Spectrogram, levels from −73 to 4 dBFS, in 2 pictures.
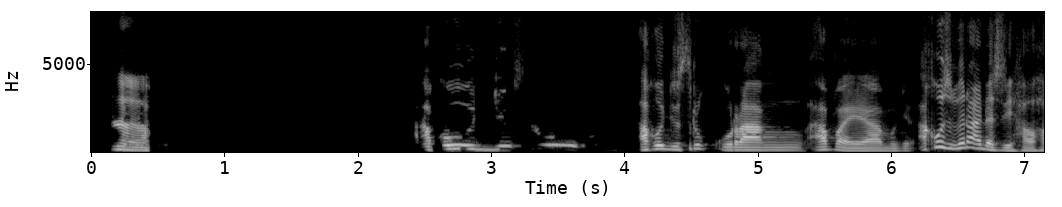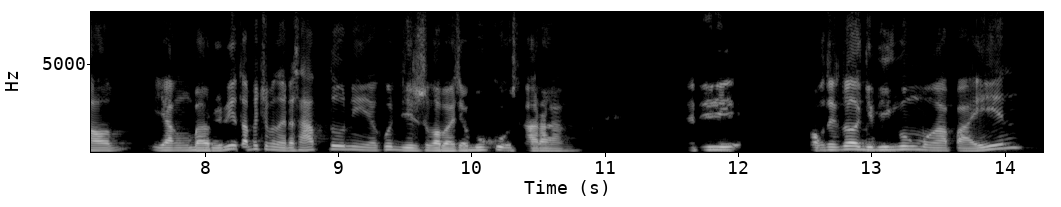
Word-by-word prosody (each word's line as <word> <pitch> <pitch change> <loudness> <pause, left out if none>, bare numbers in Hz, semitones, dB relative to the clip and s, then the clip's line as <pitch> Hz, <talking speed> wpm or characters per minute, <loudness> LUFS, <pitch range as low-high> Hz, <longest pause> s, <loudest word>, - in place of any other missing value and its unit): Nah. 155 -6 +4 2.0
Aku 210 - +1 0.3
justru 370 +3 -7 0.7
aku 190 +5 +5
justru 185 +5 -3
kurang 145 - +3
apa 165 -1 +3
ya, 120 +1 +2
mungkin 120 +1 -9
aku 315 - +3
sebenarnya 260 +1 +3
ada 160 - 0
sih 130 -1 -2
hal-hal 130 +1 0 0.2
yang 135 -1 -1
baru 130 0 +3
ini 195 - +1
tapi 200 - -1
cuma 180 -6 -4
ada 135 -1 -1
1 160 +4 0
nih 150 -5 -4
aku 170 +4 -3
jadi 135 -3 0
suka 130 +1 +2
baca 125 +1 +2
buku 150 +2 -1
sekarang. 115 -3 -1 0.8
Jadi, 155 +6 0 0.5
waktu 145 +1 -2
itu 185 - +2
lagi 155 -3 +2
bingung 160 +3 +1
mau 145 -3 -2
ngapain, 140 - -1
145 Hz, 145 wpm, -25 LUFS, 130-175 Hz, 2.0 s, aku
